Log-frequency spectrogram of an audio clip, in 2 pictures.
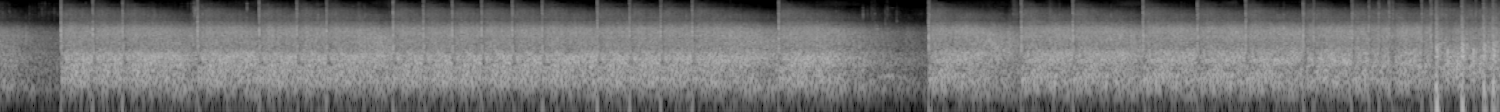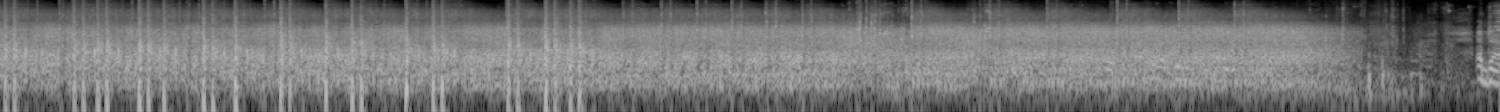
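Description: Exchange of automatic gunfire at close range, shots overlapping into a loud continuous clatter. The sharpest and densest shots come about halfway through, with a short break about eight seconds in.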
